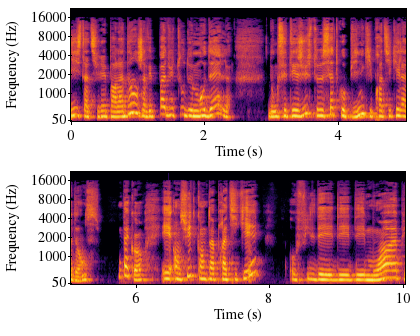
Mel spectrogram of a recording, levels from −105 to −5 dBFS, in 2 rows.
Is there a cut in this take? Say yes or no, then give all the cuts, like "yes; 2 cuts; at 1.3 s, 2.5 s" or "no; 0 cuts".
no; 0 cuts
